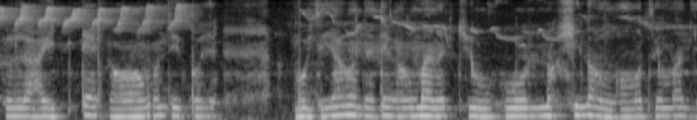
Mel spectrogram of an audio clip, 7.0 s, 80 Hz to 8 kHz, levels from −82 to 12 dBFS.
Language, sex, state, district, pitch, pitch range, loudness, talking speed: Chakma, male, Tripura, Unakoti, 195 Hz, 190-205 Hz, -17 LUFS, 105 wpm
